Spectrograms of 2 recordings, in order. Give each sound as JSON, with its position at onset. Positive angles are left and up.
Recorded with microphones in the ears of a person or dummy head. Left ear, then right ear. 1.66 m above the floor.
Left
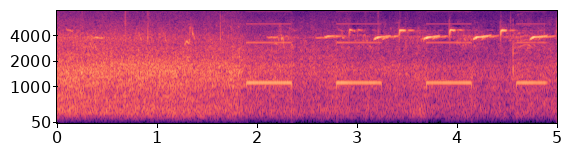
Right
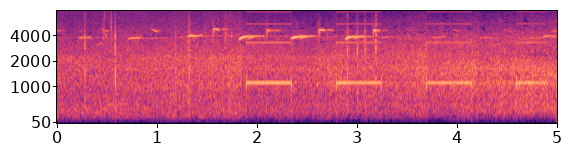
{"t": 1.9, "sound": "an alarm", "side_deg": -45}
